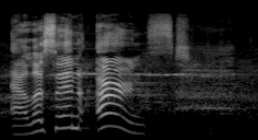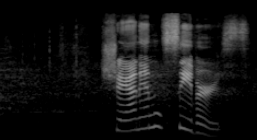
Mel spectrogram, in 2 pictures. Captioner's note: crowd cheering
